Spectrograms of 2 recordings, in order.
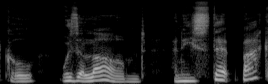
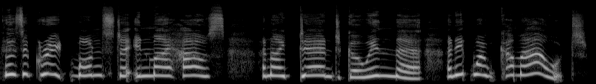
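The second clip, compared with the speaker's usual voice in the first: much higher, timid hare voice; small scared animal pleading; frightened hare. A narrator's reading.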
